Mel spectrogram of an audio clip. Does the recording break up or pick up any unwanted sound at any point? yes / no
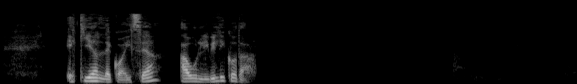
no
